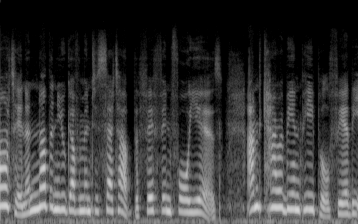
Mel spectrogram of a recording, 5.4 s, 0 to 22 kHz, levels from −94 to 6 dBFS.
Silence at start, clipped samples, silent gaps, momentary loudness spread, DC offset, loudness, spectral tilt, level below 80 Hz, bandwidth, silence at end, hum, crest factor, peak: 0 s; under 0.1%; none; 8 LU; under 0.1%; -21 LUFS; -7 dB/octave; -46 dBFS; 9.4 kHz; 0 s; none; 14 dB; -6 dBFS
